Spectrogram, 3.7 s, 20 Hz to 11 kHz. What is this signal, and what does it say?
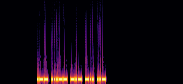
Morse code, heard as a keyed tone, about 51 wpm, 700 Hz. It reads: W3KDU
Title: USA Call Signs - 5 Characters - Repeated 3x - 50wpm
